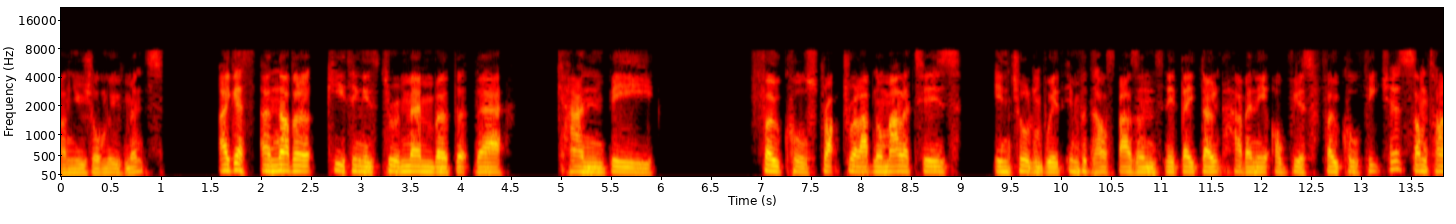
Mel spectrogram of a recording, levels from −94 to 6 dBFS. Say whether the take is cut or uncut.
cut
